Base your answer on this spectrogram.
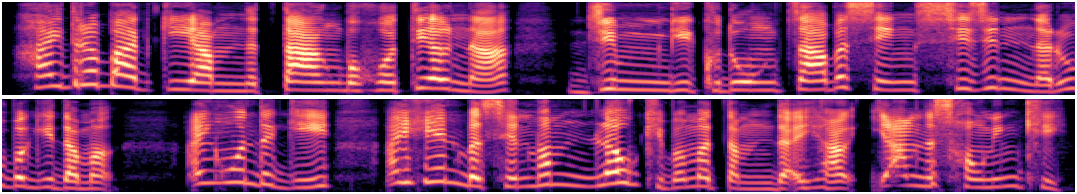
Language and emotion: Manipuri, angry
